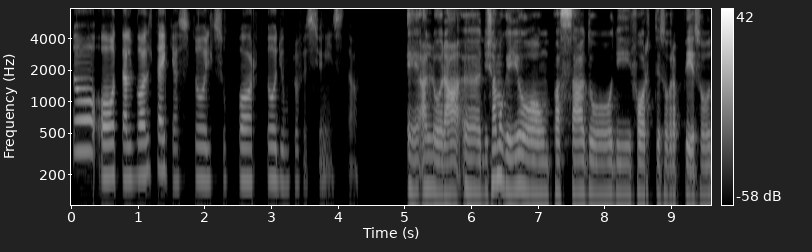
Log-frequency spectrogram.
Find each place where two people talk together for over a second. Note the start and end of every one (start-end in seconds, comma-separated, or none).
none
